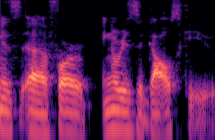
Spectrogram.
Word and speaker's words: Zygalski: And So yeah, maybe we can also talk about Ziga more, or how do you pronounce it? It's Ziga? Zygalski.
